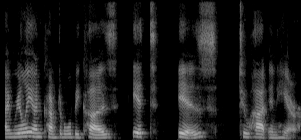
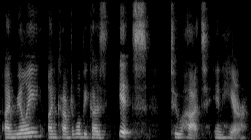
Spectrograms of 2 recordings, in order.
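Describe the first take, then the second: First: "It is" is said as two full words. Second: "It is" is shortened to one syllable.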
